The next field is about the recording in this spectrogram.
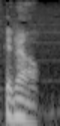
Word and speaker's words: GNOME: Like Gnat, Gnot, and Gnuncle. – And Gnipgnop, which is a great game from the early 80s. But officially, it is GNOME.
